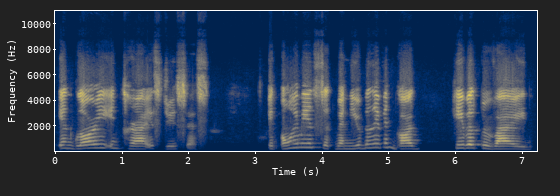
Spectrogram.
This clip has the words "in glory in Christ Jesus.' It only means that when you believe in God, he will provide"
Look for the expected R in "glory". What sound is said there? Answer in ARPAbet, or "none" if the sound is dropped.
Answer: R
